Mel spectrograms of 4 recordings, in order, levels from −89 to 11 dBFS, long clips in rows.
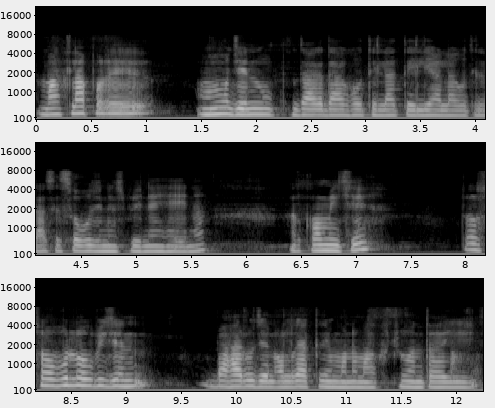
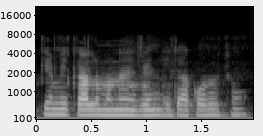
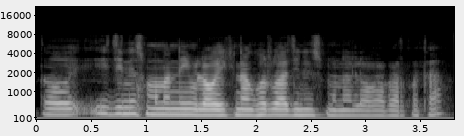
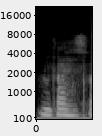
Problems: background sounds at intervals, background conversations at intervals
